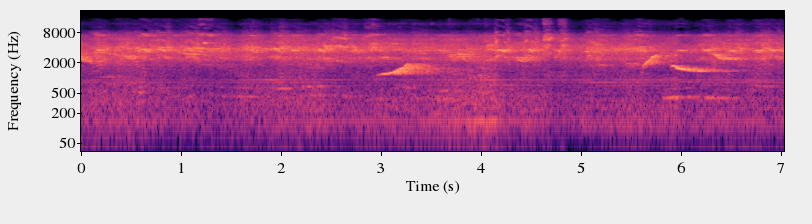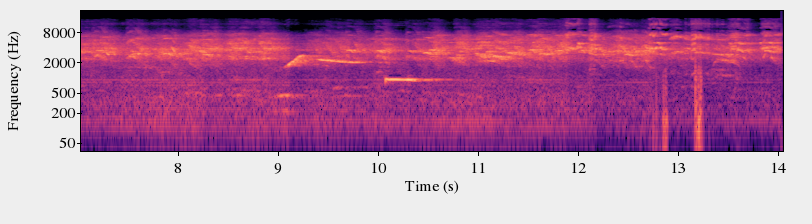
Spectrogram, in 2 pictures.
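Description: A hall full of caged ringneck parakeets chattering, a dense high twittering throughout. Every few seconds a louder shrill call sweeps up and then down, three times, with a short single call just after the last.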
